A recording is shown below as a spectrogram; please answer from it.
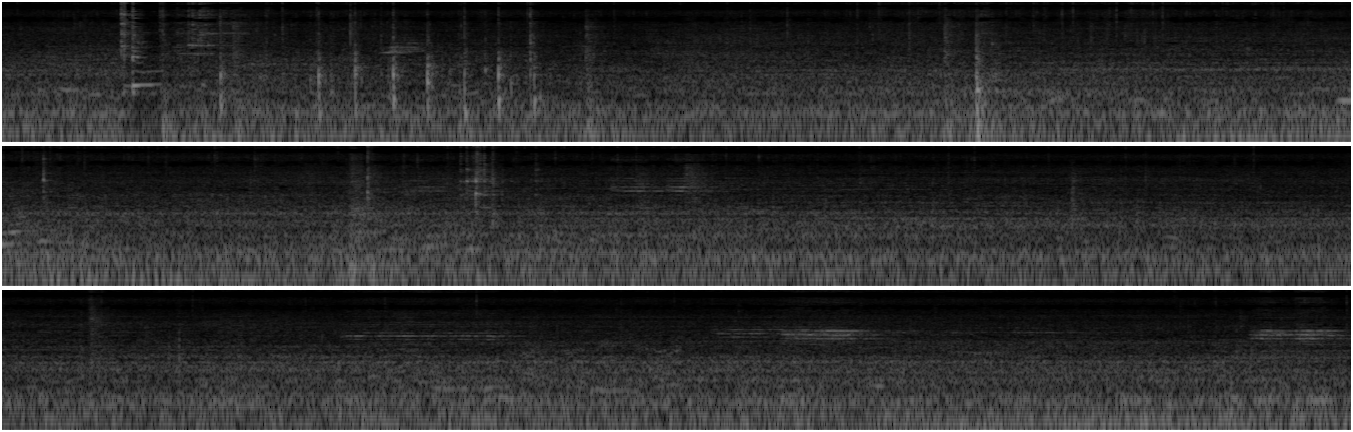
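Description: A spoon clinking in quick succession against a steel mug as egg is beaten, for the first few seconds. Then egg batter sizzling on a hot iron griddle over steady street noise and background voices.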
